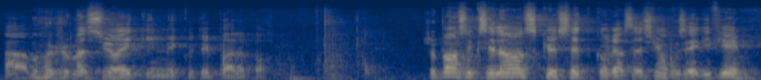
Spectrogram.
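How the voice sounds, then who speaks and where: An actor playing a shrewd, courteous detective who questions people with theatrical confidence, in a 1960s radio serial. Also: male voice, mid-range voice, expressive, fairly quick, a bit bright, slight background noise, close to an everyday voice. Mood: confident, deductive. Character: shrewd, probing, confident American male detective. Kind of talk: 1960s French radio drama acting.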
